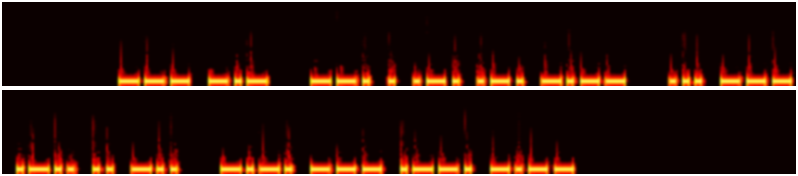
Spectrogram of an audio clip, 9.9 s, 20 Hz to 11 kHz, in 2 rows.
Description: Morse code, heard as a keyed tone, about 30 wpm, 700 Hz. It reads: OK GERRY SOLID COPY
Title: Practice QSO - Exchange 3 - More Info - 30wpm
